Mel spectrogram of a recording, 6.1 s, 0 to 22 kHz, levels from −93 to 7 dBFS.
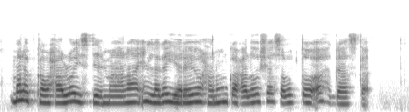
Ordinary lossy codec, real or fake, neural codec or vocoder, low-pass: none; fake; codec, 16 kHz, 16 kbps, FreqCodec, smaller model; 7.2 kHz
